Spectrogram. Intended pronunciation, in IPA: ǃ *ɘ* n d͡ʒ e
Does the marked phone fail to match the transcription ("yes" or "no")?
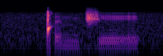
no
